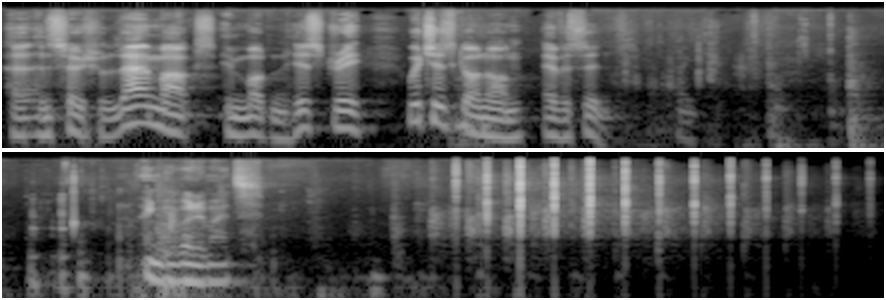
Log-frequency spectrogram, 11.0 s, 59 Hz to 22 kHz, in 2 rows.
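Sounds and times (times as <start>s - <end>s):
hands clapping: 7.9s - 11.0s.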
